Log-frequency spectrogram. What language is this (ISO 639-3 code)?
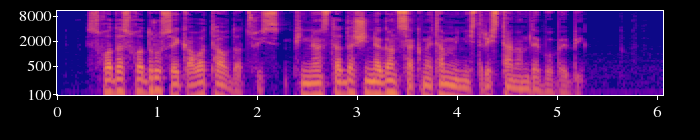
kat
